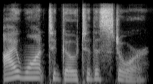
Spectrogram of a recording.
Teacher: in the sentence I want to go to the store, the words want and store are stressed.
